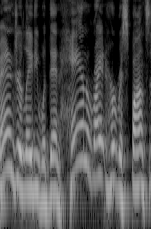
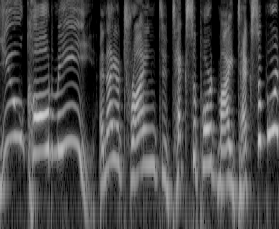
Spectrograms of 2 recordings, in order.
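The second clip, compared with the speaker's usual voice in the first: high, loud sputtering outburst; 9 semitones higher, 5 dB louder than usual. Retelling a tech support call, the speaker acts out sputtering at the caller.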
